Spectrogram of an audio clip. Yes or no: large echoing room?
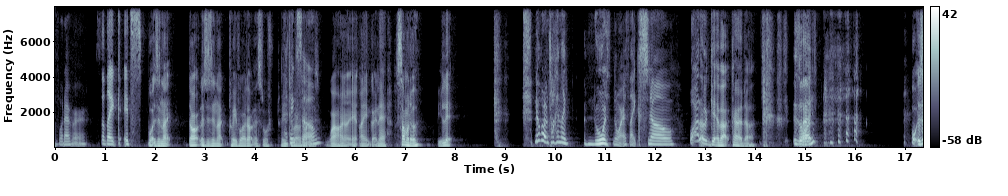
no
